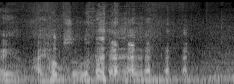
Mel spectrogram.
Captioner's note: both chuckling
